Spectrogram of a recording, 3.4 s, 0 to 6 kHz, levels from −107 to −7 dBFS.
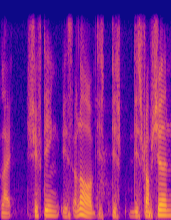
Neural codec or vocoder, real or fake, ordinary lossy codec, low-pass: none; real; none; 5.4 kHz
